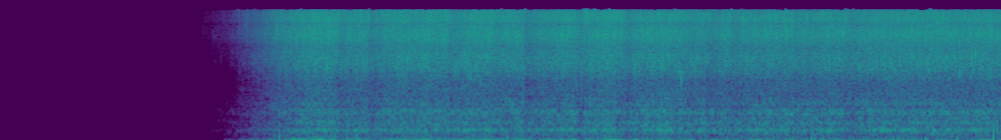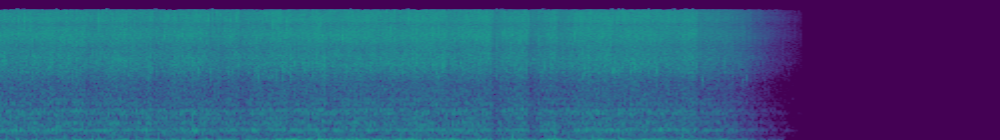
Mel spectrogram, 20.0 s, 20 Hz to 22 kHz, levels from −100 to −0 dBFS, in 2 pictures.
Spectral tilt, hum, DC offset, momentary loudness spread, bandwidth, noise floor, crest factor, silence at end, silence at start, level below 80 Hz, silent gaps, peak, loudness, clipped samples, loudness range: 1 dB/octave; none; under 0.1%; 2 LU; 17 kHz; -61 dBFS; 22 dB; 2.35 s; 2.45 s; -56 dBFS; none; -14 dBFS; -30 LUFS; under 0.1%; 5 LU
